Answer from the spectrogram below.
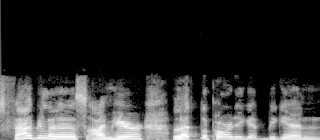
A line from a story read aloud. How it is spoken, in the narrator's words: One is a grandiose, over-the-top kind where a person just shouts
